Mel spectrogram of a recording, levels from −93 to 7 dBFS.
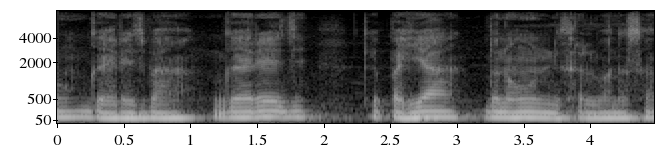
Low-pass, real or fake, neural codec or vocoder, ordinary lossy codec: none; real; none; none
